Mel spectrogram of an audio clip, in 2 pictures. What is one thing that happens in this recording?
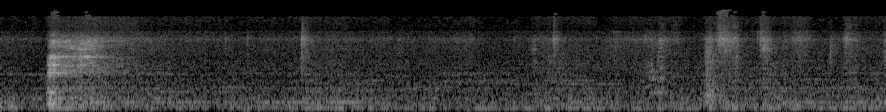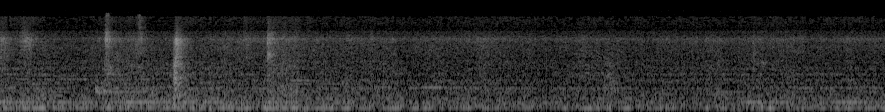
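A cloth rubs and squeaks against a whiteboard.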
